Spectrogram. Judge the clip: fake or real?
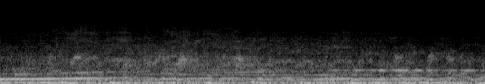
fake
